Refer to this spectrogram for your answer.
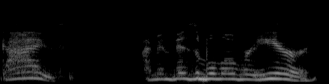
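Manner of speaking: whispering. Speaking in character to the party while invisible: whispering. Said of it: "I'm gonna kinda whisper and be like".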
